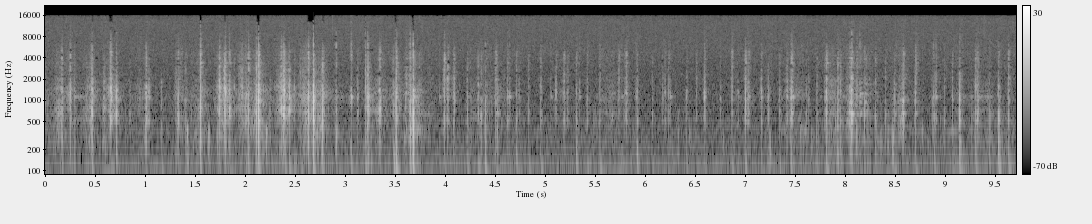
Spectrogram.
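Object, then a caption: Darbuka drum with plastic head. Fingertips tap rapidly on the white plastic membrane of a hollow darbuka drum. The taps are quick, dry clicks centered near 1 kHz with almost no ring. They are louder and busier in the first four seconds, then continue more softly.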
